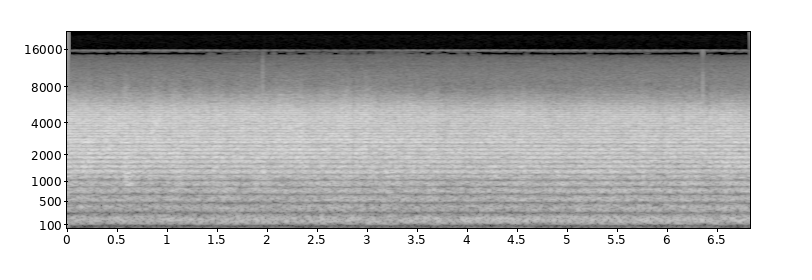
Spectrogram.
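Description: Steady, unbroken running noise of a moving train.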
